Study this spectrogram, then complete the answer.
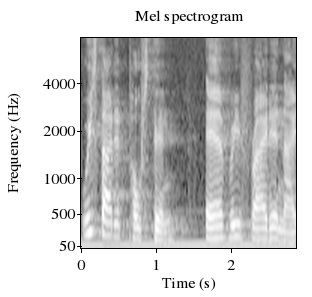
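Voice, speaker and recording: A man speaks at a fairly slow pace in a Virgin Islands accent. There is audible room echo. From US Virgin Islands (Saint Thomas). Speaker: ballet teacher. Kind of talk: conference talk. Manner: animated.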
